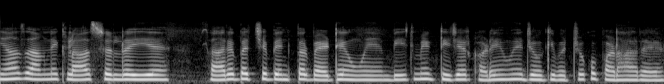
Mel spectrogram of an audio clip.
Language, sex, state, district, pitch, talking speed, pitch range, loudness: Hindi, female, Uttar Pradesh, Jalaun, 225 Hz, 245 wpm, 215-240 Hz, -14 LUFS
